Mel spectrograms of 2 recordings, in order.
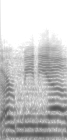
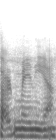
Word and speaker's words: Armenia: small town in Colombia that's called Armenia, like the country Armenia, but in Spanish it's Armenia.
